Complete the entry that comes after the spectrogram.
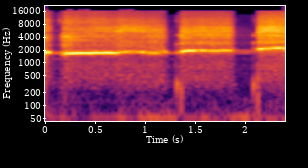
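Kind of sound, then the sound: human body sound, whistling a melody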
